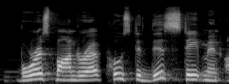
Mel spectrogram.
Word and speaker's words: Bondarev: And you basically have an interview with this guy, Boris Bondarev. Correct me if my pronunciation is wrong. – Yep, that was it. That was perfect.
